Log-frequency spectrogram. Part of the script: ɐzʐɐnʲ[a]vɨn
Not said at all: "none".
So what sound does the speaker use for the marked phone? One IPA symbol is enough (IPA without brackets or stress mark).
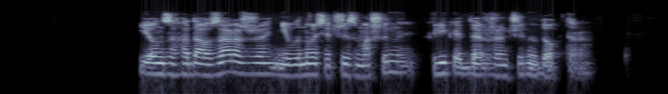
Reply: ɛ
